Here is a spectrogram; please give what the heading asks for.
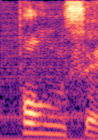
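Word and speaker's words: Pensées: 원래 발음은 이제 뻥세 이러는데, 그런데 그게 이제 1부가 있고 2부가 있는데, 1부는 하나님을 떠난 인간의 비참함이 뭔가 이런 걸 다뤘고, 2부는 뭐예요?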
